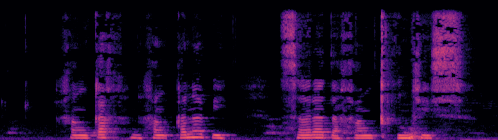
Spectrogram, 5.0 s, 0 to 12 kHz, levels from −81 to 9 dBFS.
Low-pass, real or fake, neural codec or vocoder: 10.8 kHz; real; none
